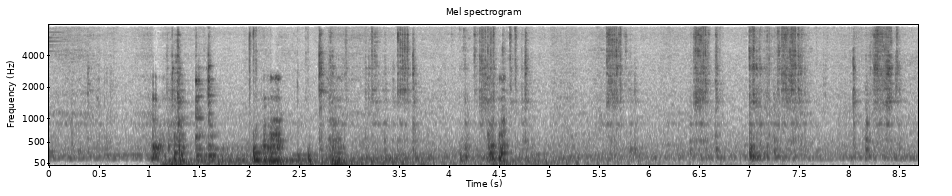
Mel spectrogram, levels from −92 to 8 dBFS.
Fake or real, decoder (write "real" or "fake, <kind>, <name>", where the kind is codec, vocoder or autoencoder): real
